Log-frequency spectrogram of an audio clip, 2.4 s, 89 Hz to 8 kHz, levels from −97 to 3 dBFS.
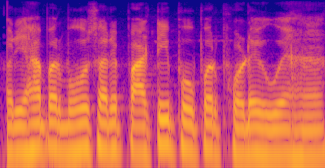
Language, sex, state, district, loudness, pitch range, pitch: Hindi, male, Jharkhand, Palamu, -17 LUFS, 130-150 Hz, 140 Hz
